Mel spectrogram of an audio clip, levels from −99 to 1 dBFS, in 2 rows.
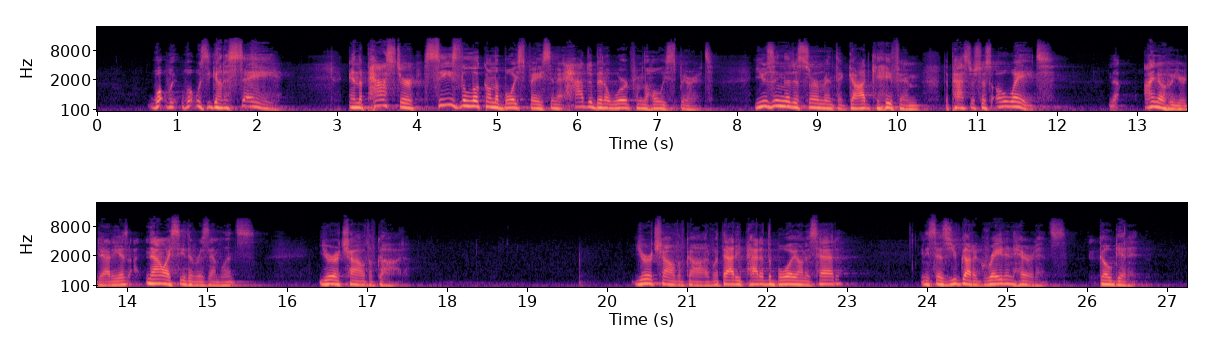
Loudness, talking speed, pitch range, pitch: -29 LUFS, 185 wpm, 115-160 Hz, 140 Hz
